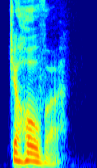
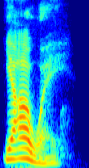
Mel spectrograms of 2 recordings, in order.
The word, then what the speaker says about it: Yahweh: Hebrew scholars today think that the name was probably pronounced Yahweh. We know the first part because of the Yah from Hallelujah, which means praise Yah, but we don't know for sure how to say his full name.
